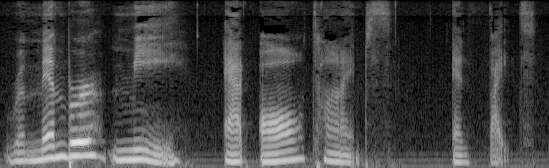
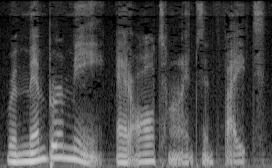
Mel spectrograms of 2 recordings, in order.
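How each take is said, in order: First: Slow, weighty, louder scripture voice; Krishna's words. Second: Said in the usual way. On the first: Acted. Preacher quoting Krishna from chapter eight, slow and solemn. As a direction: intone it like a divine command. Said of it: "He says in chapter eight".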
